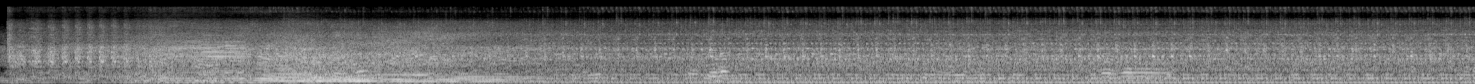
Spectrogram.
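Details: Mitsubishi Canter with 4M42 diesel that previously wouldn't start, now with original EGR and parts refitted: cranks with a laboring rhythm, somewhat hard starting, catches with rising note and settles to steady even idle.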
